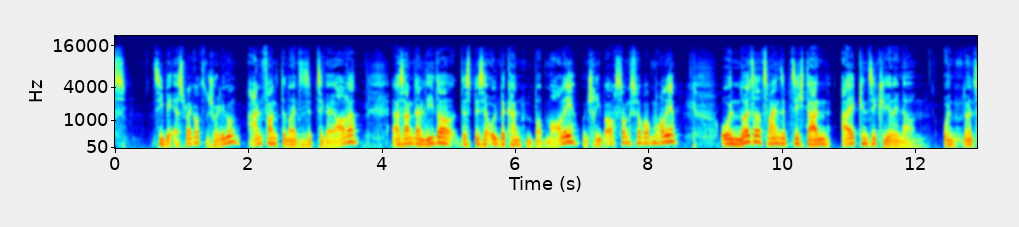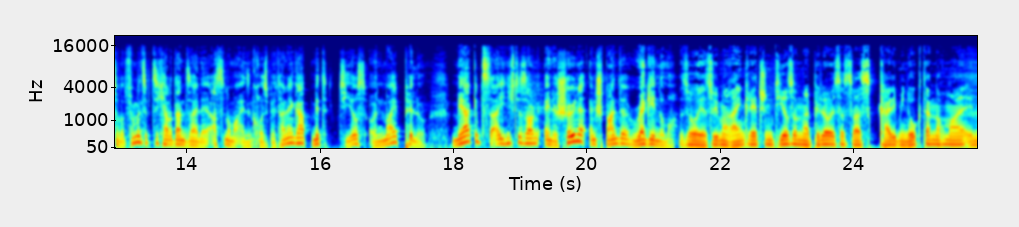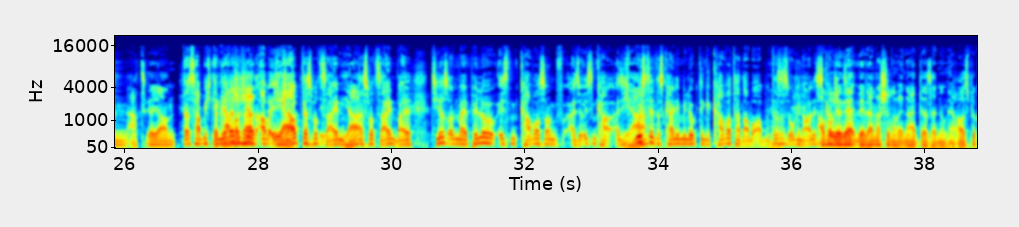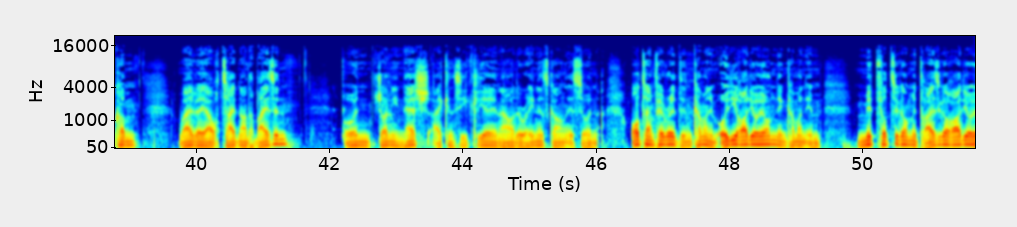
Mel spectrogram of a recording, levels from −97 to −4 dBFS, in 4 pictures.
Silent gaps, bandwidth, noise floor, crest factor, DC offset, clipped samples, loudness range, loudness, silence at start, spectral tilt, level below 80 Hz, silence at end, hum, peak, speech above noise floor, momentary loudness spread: none; 15.5 kHz; -63 dBFS; 22 dB; under 0.1%; under 0.1%; 8 LU; -24 LUFS; 0 s; -6.5 dB/octave; -46 dBFS; 0 s; none; -2 dBFS; 40 dB; 12 LU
